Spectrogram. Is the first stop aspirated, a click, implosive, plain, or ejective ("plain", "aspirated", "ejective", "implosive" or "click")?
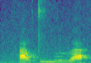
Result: plain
